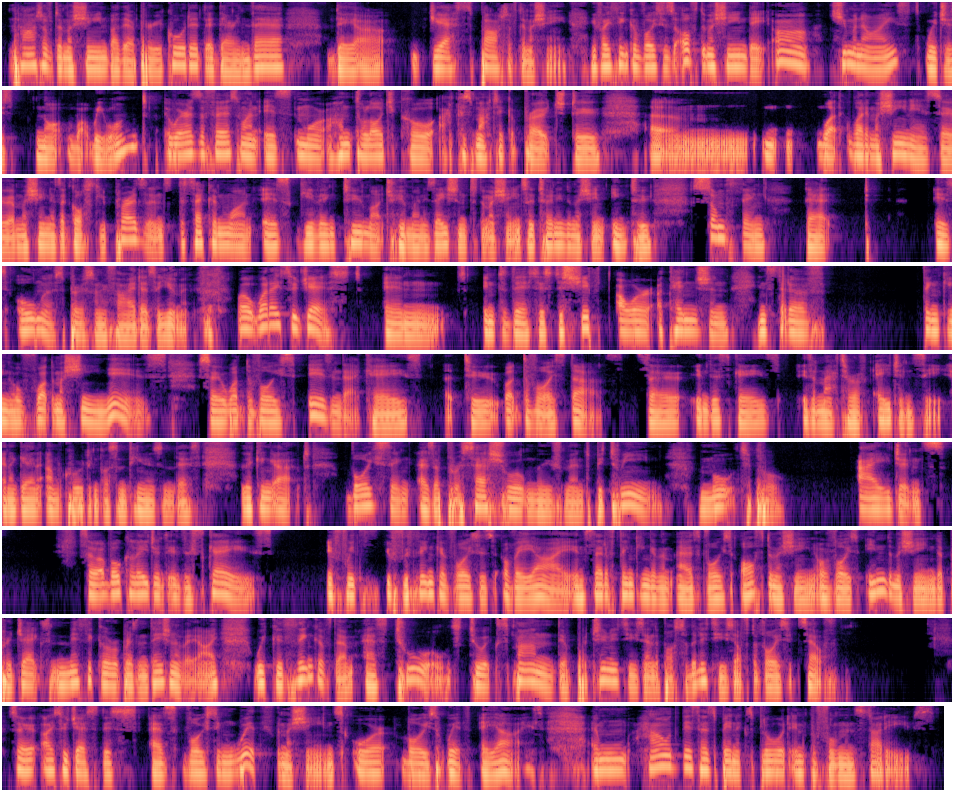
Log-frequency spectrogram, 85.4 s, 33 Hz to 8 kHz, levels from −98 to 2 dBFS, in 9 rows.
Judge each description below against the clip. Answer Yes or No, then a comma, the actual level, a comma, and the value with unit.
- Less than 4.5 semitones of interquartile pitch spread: Yes, average, 4.1 semitones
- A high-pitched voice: No, low, 105 Hz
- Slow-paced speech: No, average, 155 wpm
